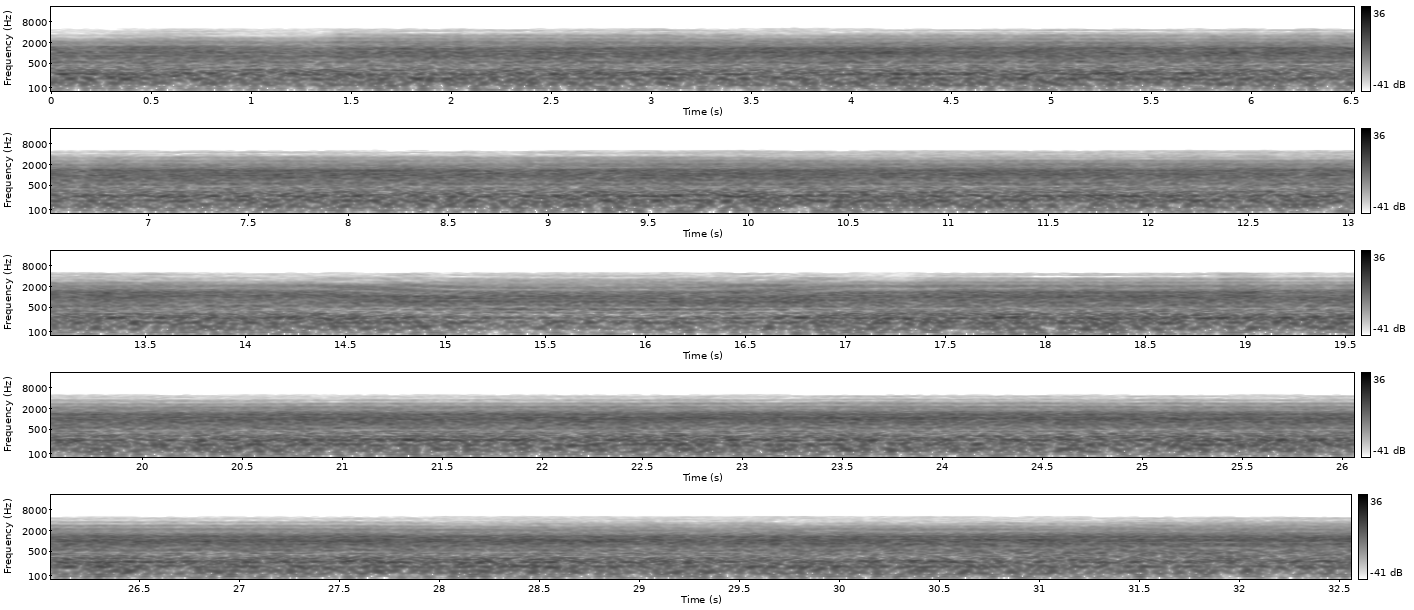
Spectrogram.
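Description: MAPP gas blow torch flame burning steadily against a clay crucible, heating gold powder to a melt. About halfway through, the flame is drawn off the crucible and its sound briefly dips and shifts, then steadies again as it is brought back.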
